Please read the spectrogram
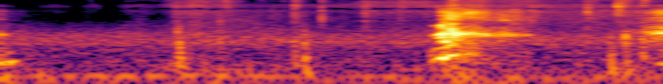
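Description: A dog's claws tapping on brick paving as it hops and shifts on its hind legs, with one short, louder sound about one and a half seconds in.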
